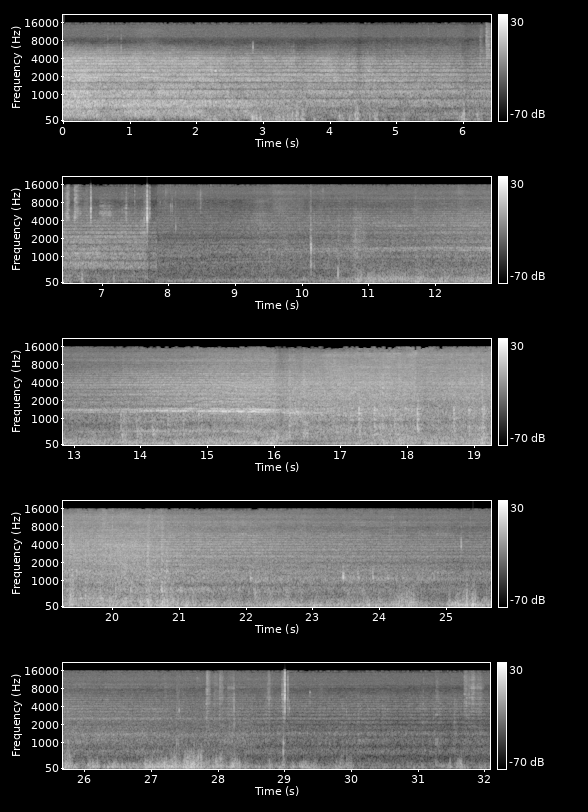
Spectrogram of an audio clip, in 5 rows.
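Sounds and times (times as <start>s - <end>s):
high-pitched whine: 0.0s - 28.6s
train wheels clattering over rail joints: 12.7s - 25.8s.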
